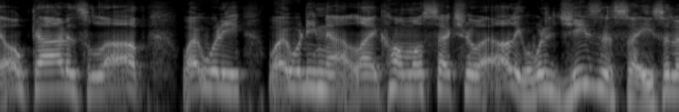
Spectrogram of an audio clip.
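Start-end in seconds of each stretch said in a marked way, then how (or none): 0.0-3.9 mocking the scoffers. Preacher mimicking those who defend sin, mock whine. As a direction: parody the people who argue back. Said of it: "those out there that say".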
